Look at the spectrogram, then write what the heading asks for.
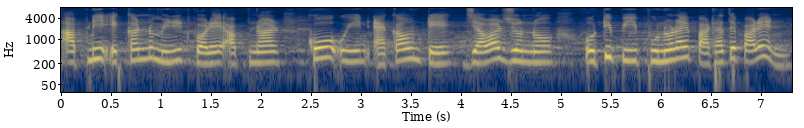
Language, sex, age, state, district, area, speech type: Bengali, female, 18-30, West Bengal, Hooghly, urban, read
